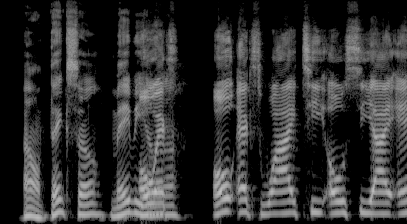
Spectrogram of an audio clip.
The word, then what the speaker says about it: oxytocin: O-X-Y-T-O-C-I-N. How do you pronounce that? Oxytocin. Oxytocin.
